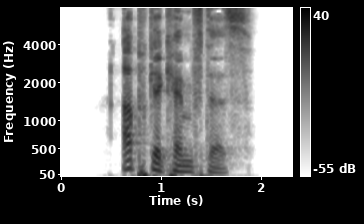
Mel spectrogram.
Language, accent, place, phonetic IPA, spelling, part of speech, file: German, Germany, Berlin, [ˈapɡəˌkɛmp͡ftəs], abgekämpftes, adjective, De-abgekämpftes.ogg
- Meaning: strong/mixed nominative/accusative neuter singular of abgekämpft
